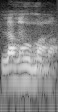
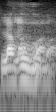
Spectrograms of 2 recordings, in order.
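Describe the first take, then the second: The two takes are said the same way.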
